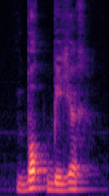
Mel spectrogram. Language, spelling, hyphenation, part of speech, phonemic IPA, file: Dutch, bockbier, bock‧bier, noun, /ˈbɔk.biːr/, Nl-bockbier.ogg
- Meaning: 1. bock beer 2. a glass of bock beer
